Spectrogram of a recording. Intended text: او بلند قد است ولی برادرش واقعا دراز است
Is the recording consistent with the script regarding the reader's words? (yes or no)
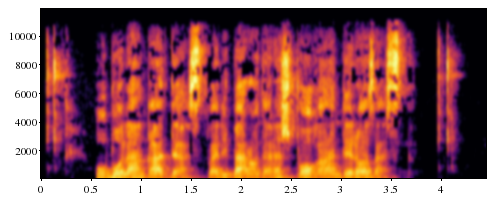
yes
